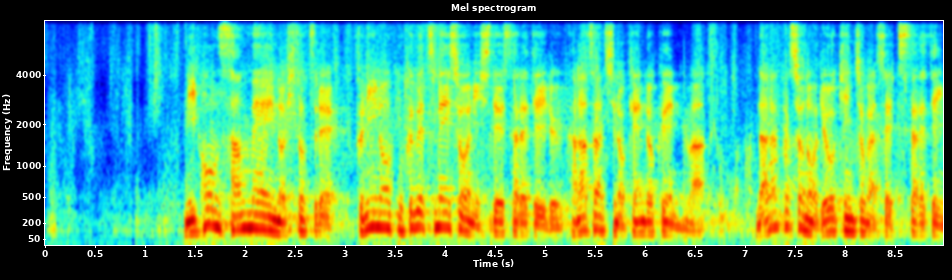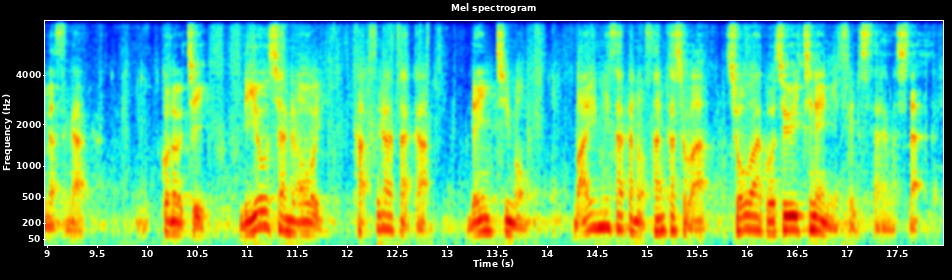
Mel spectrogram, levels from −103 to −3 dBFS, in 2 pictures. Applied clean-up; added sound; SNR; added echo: neural separator model SepFormer DNS4.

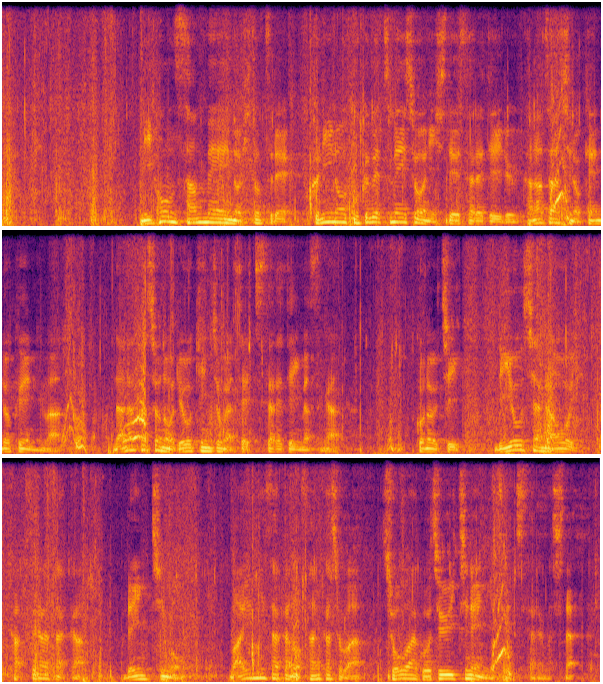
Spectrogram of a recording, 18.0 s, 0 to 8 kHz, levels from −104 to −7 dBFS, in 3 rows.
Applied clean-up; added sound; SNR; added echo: none; Zipper (clothing); 7 dB; reverberation time 1.7 s.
